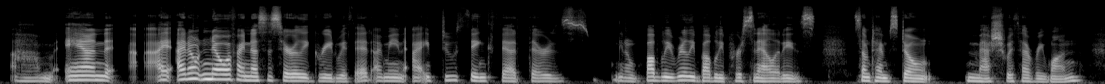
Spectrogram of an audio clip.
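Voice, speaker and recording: Moderate pace and ordinary pitch variation in a very clean recording with a silent background. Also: woman, very deep, low pitch for a woman. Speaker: radio host. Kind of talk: casual panel discussion.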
